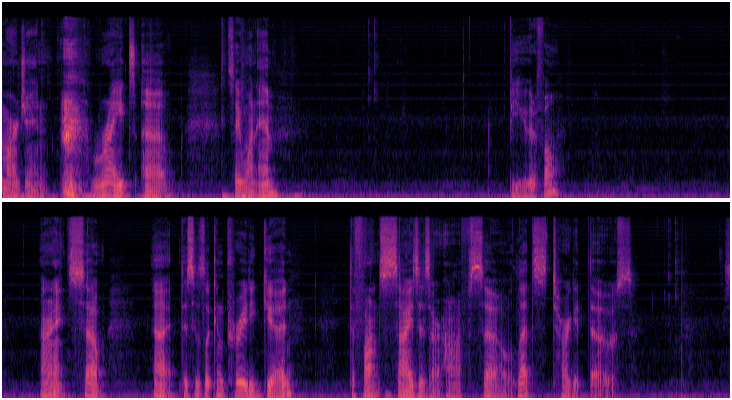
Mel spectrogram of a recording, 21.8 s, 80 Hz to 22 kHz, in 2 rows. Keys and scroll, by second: 0.0-4.3 typing, 11.8 super+Tab, 16.4 super+Tab.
